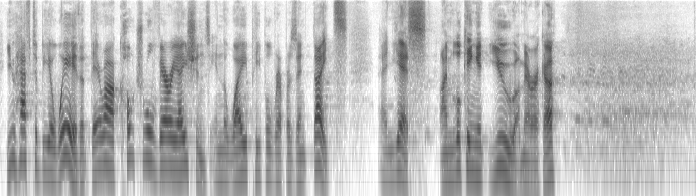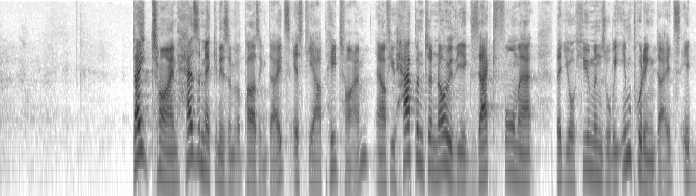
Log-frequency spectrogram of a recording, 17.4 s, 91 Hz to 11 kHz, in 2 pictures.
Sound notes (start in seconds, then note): 7.0 laughter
